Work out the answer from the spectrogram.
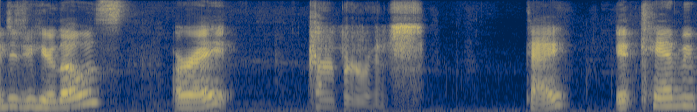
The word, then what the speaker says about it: Kerberos: Kerberos. Okay. It can be pronounced Kerberos. The original word used is Kerberos, meaning spotted. Roman is Cerberus. Greek is Kerberos.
